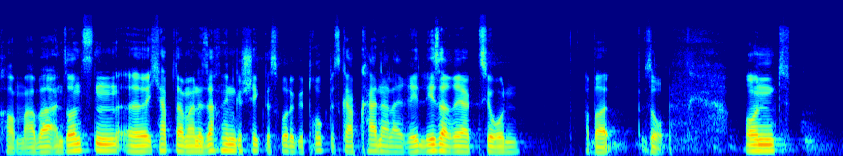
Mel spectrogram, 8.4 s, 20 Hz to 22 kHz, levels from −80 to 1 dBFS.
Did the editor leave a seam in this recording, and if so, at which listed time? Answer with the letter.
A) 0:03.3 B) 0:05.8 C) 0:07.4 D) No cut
D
